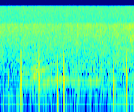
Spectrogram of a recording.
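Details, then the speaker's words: Polytron refrigerator that still won't freeze despite a replaced capillary tube and a new overload and PTC: irregular wet gurgles and bubbling pops, about six in under two seconds. "Kemudian suara ini kerucuk-kerucuk. Kemarin sudah datang lagi orang ganti overload dan PTC. Tetap saja seperti ini."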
